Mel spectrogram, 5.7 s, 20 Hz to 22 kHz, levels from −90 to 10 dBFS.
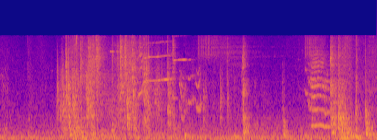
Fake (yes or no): no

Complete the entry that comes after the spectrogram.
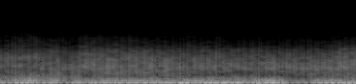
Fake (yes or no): yes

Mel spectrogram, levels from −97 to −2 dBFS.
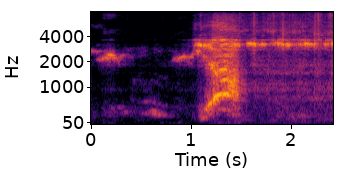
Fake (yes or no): yes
